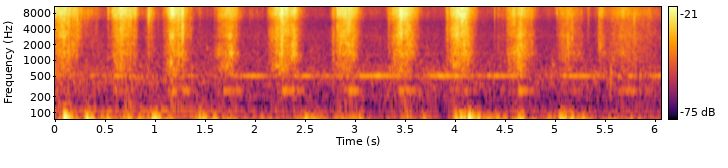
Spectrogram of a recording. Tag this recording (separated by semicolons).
sweep; nature; shaker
